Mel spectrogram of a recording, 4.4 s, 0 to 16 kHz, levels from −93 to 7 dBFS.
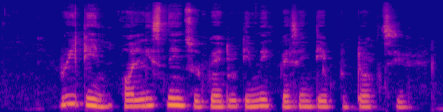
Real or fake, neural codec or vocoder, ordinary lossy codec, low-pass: fake; vocoder, 48 kHz, 128 mel bands, Vocos; none; 14.4 kHz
